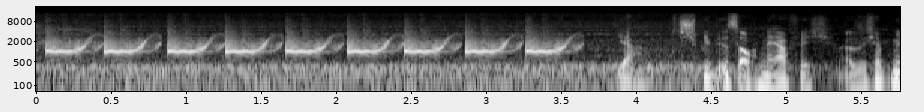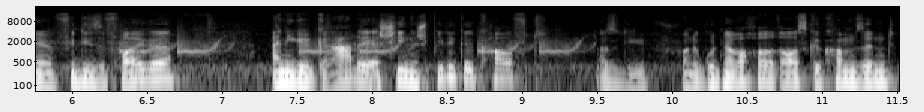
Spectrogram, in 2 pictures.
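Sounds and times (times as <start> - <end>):
bright electronic boing-like video game sound effect: 0.0 - 3.7, 6.7 - 9.5
constant low buzzing background: 0.0 - 4.8, 5.5 - 9.8
speech: 3.9 - 11.4.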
